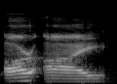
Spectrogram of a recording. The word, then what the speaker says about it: Riendeau: So it's Riendeau. Deau. Like in French, it would be Riendeau.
